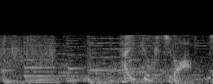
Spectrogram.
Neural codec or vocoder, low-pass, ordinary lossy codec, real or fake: none; 7.2 kHz; AAC, 16 kbps; real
